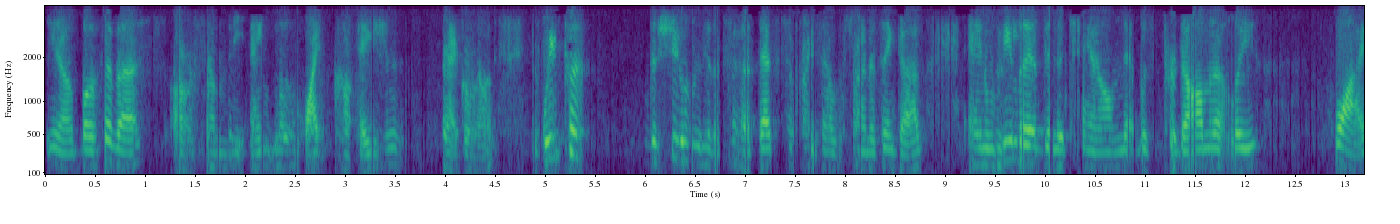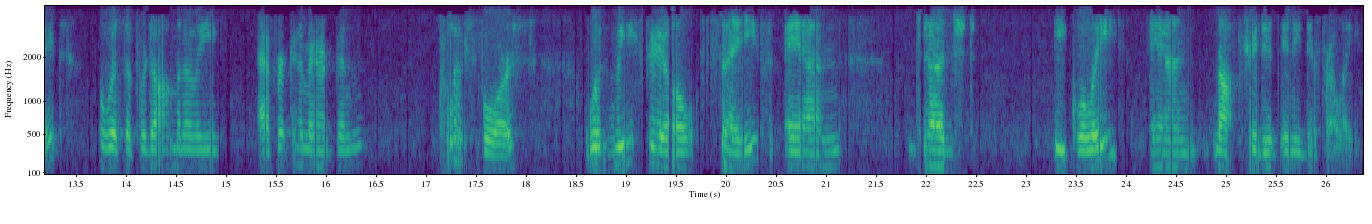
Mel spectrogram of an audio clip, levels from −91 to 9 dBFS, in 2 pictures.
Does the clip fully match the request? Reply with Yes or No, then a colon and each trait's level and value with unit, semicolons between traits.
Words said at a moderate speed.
No: slow, 130 wpm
